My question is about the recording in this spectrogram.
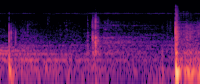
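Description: Basketball bouncing on a hardwood court: three separate thuds, the loudest near the end, echoing in the large gym.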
